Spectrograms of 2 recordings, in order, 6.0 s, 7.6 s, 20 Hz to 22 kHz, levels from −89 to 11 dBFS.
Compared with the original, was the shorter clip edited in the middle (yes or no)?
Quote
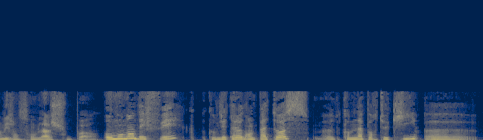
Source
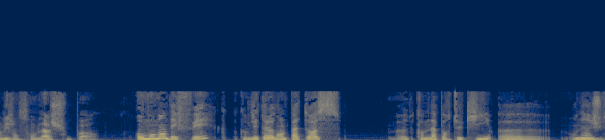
yes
